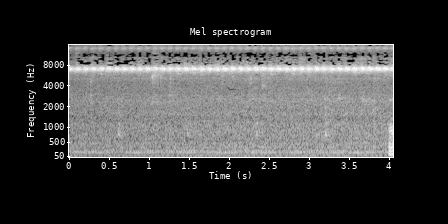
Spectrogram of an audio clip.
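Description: A steady high-pitched whine over a faint low hum, unchanging throughout.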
